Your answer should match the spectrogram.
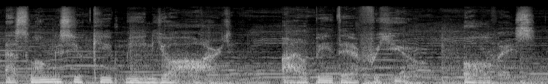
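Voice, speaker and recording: Man playing a very deep, slow, tender loved one. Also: over music. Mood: tender, reassuring. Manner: soothing, reassuring. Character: tender lost male loved one, gentle and encouraging. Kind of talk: animated-series voice acting.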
